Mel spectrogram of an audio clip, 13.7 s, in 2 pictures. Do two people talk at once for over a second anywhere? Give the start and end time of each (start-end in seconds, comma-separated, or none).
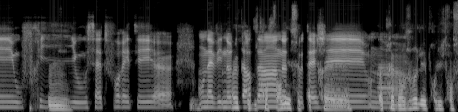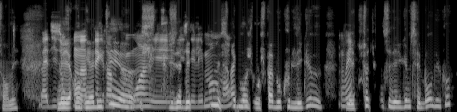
3.5-6.2, 7.7-10.4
